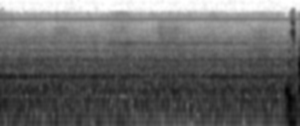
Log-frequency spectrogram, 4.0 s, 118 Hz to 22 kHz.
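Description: Faint, steady running of the BMW K1600GT's six-cylinder engine at low revs, with no revving.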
